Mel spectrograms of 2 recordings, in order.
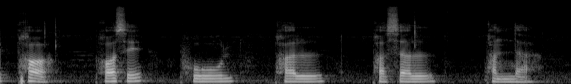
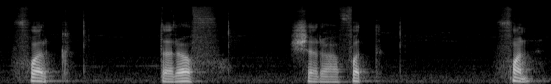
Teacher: उसी तरीके से फ को हम लोग PH फ, और जैसे ही इसमें नुक्ता लग गया तो इसको हम F के रूप में पढ़ेंगे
